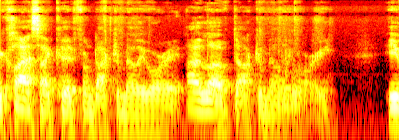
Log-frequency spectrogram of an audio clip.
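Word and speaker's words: Migliore: by move my hand daniel miliori is his name miliori he was a theology professor at princeton seminary the g is silent that's right and he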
